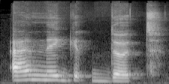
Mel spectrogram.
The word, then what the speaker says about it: anecdote: Anecdote. The D sound modifies the K sound and it becomes a G sound.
